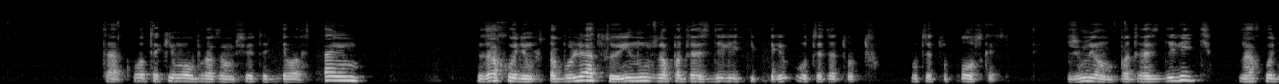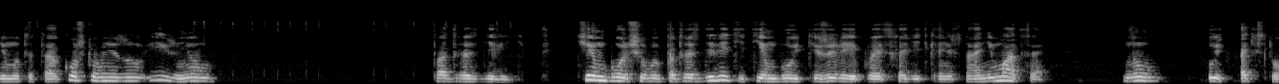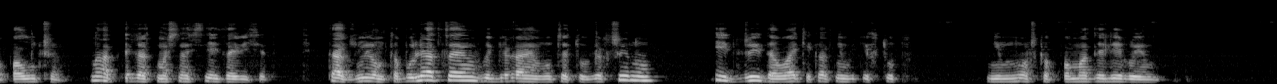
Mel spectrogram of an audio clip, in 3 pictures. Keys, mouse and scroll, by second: 0.0 click, 1.9 shift+middle click, 2.9-3.8 scroll up 3, 5.1 Tab, 9.9 click, 13.4 click, 14.8 click, 15.2 click, 15.7 click, 16.2 click, 16.7 click, 17.0 click, 17.6 click, 20.4 Tab, 21.5-22.0 scroll up 2, 22.8 shift+middle click, 29.3 Tab, 30.5 click, 32.6 g, 34.9 click, 35.5 g, 36.9 click, 37.3 g.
